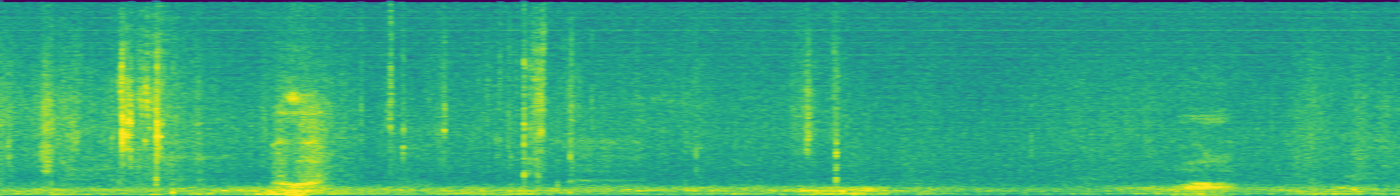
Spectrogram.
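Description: Steady low rumble of an airplane passing overhead, loud, with a brief louder sound about two seconds in.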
